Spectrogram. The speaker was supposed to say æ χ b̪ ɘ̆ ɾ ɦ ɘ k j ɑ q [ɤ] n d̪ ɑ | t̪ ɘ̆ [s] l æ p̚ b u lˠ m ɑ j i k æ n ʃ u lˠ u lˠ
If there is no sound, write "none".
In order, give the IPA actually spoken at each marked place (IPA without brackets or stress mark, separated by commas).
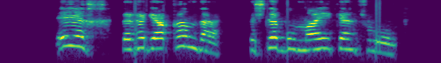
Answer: ɤ, ʃ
